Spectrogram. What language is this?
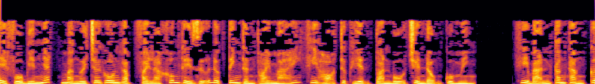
Vietnamese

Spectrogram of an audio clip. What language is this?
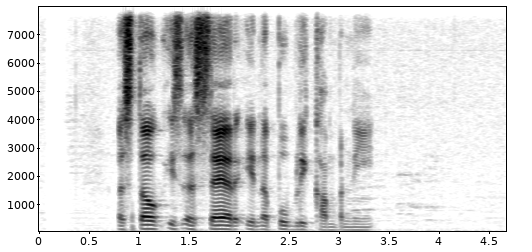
Sundanese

